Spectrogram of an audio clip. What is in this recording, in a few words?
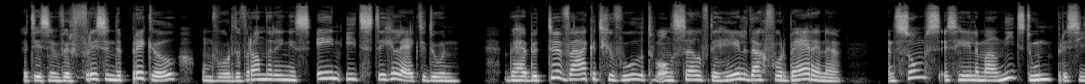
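Belgian, female, corporate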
